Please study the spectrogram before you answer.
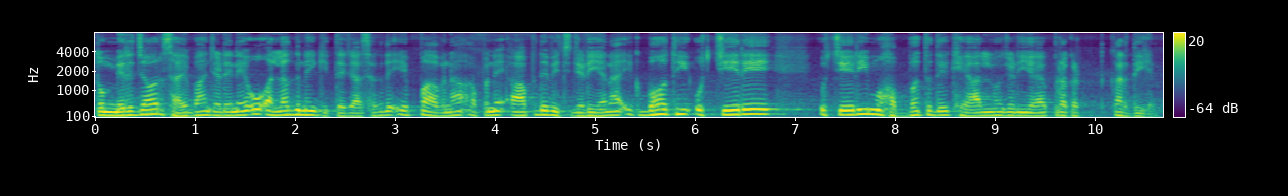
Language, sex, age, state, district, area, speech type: Punjabi, male, 30-45, Punjab, Jalandhar, urban, spontaneous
